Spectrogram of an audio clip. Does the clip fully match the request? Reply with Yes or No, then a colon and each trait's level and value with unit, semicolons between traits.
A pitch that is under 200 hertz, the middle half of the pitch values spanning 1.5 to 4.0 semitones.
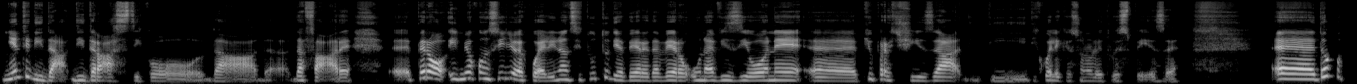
No: high, 190 Hz; average, 5.3 semitones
